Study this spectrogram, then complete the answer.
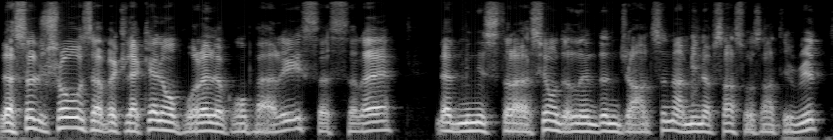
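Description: A man at medium pitch speaks at a very slow pace with fairly even intonation. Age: old. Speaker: retired lawyer, commentator. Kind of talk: radio discussion.

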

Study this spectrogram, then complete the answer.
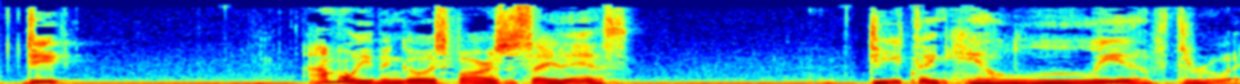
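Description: Against noticeable background noise, a man with a medium pitch and a playful tone speaks at a moderate pace with lively intonation and long, frequent pauses. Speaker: podcast co-host. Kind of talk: casual comedic banter. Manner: joking, playful.

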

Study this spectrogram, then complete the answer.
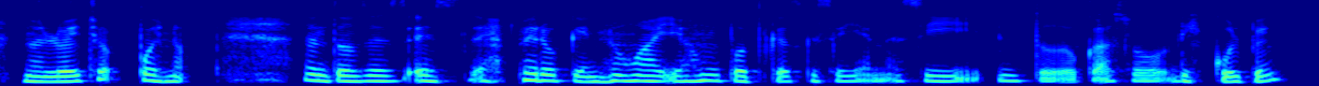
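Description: A woman talks at a medium pitch and moderate pace, her intonation fairly even and her tone dark and mellow. The sound is dry and close with no echo, and the recording is very clean with a silent background. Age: 20s. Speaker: podcaster. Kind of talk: casual monologue.

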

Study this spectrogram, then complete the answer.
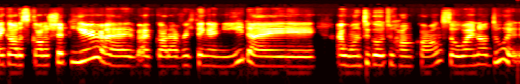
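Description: Speaking with a Flemish accent, a woman talks at a moderate pace in a fairly high pitch with ordinary pitch variation. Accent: Belgian (Flemish) English. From Belgium. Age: 20s. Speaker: PhD student and poet. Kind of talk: interview.

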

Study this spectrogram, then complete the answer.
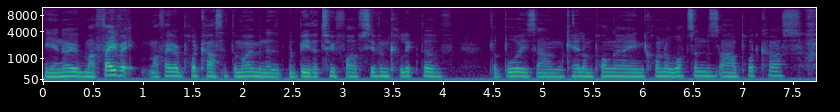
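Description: A man's somewhat breathy, fairly high voice with an Auckland accent, monotone and flat, at a fairly quick pace. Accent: New Zealand English, South Auckland. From New Zealand, South Auckland (Otara). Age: 20s. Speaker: podcast host. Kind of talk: casual monologue.

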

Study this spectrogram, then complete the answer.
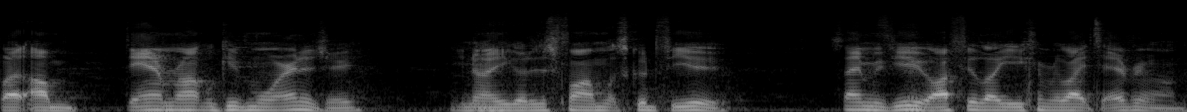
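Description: A man with an Australian accent, at a very fast pace. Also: medium pitch for a man. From Sydney, Australia. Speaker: personal trainer and rugby player. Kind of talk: casual chat. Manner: animated.

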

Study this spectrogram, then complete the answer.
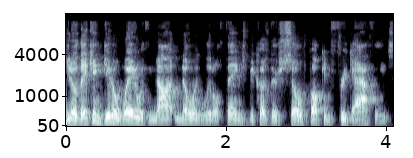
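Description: A man talks at a fairly quick pace with fairly even intonation. His pitch is medium.

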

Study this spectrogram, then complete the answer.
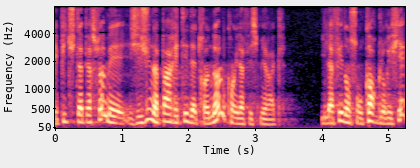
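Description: A man with a fairly high pitch at a fairly quick pace, his intonation lively and his loudness swinging widely. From France, early childhood in Quebec City. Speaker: preacher. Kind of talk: sermon. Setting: church service. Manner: halting, repeats words.

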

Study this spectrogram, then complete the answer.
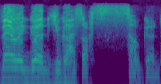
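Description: A man's somewhat breathy voice at a medium pitch, moving at a fairly slow pace. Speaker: tabletop game master. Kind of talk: role-play game narration. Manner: rambling.

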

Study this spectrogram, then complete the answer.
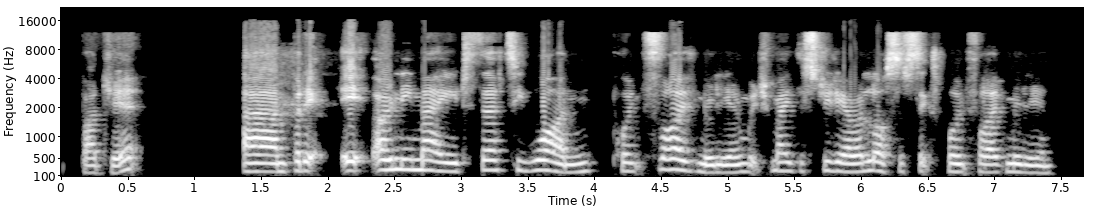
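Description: A woman speaks at a fairly slow pace in a normal speaking voice, with medium pitch and ordinary pitch variation. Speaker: podcast co-host. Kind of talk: casual chat.

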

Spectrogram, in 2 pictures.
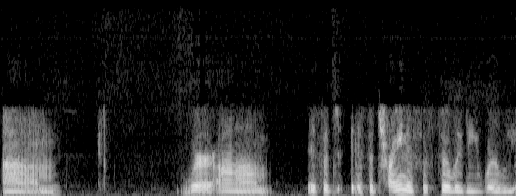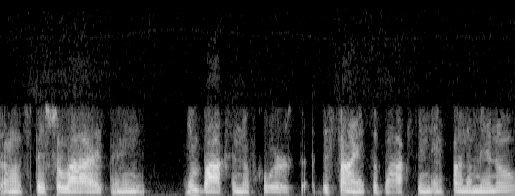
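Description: The voice belongs to a woman with an American accent. Her pitch is very deep and low, with monotone, flat intonation. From New York/New Jersey, US Northeast. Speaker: guest, boxing outreach program widow. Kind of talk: casual interview, testimonial. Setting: phone call.

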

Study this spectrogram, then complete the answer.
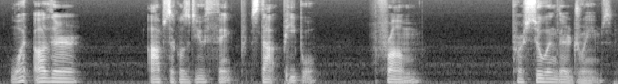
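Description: A man speaks very slowly in a fairly low pitch, with ordinary pitch variation. He leaves long, frequent pauses. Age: 20s. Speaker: podcast host. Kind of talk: casual chat.

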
